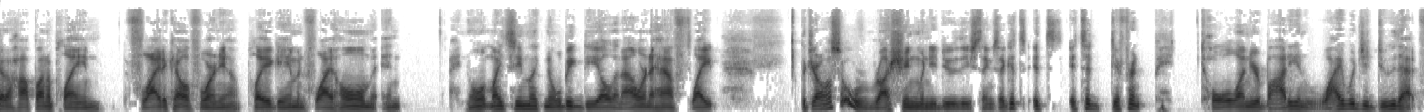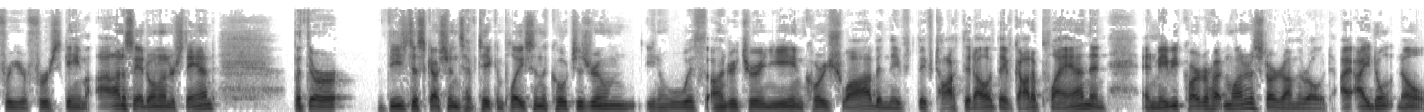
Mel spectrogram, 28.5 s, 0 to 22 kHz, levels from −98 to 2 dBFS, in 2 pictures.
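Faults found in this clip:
Corrupt frame decoded, speech: three brief blips at 13.59 s (between "why would" and "you do that for"), 17.43–17.45 s (before "are these discussions have"), and 26.87 s (between "wanted to" and "it on the"). Each is roughly one damaged codec frame: flipped bits made the decoder put energy at wrong frequencies. The middle one is loudest, around -20 dBFS, and the last is faint.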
